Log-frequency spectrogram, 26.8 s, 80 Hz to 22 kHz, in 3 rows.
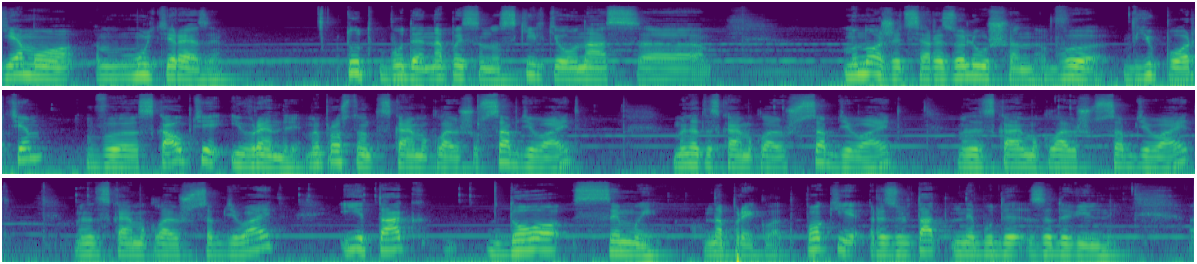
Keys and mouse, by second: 12.5 click, 13.4-14.7 middle drag, 14.7 click, 16.9 click, 18.5 click, 19.3 middle click, 20.2 click, 20.6 click, 21.3 click, 22.2 middle click, 22.7 shift+middle drag, 23.0 middle drag, 24.0 middle click, 24.7 shift+middle click, 25.3 middle click, 26.3-26.8 middle drag.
